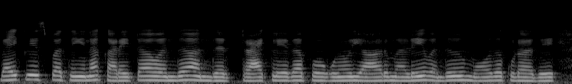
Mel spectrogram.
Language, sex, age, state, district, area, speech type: Tamil, female, 18-30, Tamil Nadu, Namakkal, rural, spontaneous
